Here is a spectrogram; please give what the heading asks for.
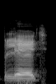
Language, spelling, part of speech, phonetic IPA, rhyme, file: Russian, блядь, noun / interjection, [blʲætʲ], -ætʲ, Ru-блядь.ogg
- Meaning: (noun) 1. whore, slut, prostitute 2. bitch, slut, promiscuous person 3. general-purpose insult; compare shithead, bastard, etc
